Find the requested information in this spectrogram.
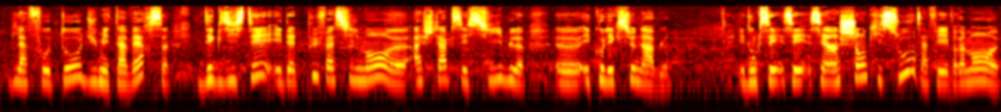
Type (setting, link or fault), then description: setting, busy venue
